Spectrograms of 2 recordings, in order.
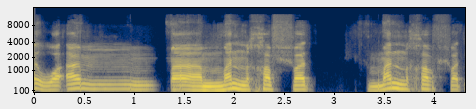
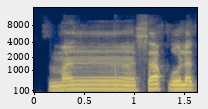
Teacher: اخفا نہیں کر رہے، اظہار کر رہے ہیں. من خفت، نون کو ظاہر کر کے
